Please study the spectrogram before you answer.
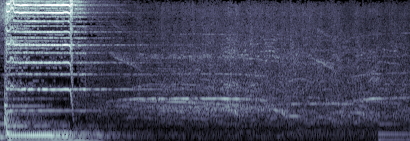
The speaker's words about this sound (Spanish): Ese aplauso no lo escuché porque estaba hablando de algo.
